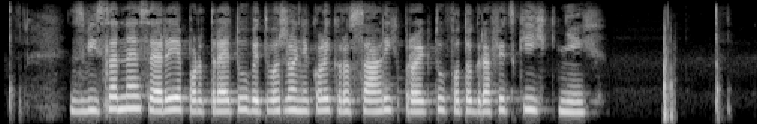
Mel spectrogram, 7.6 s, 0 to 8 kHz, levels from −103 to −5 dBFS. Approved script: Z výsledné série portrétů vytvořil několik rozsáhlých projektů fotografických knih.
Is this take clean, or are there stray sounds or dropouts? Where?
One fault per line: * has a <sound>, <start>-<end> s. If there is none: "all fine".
* has a laugh, 6.6-6.8 s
